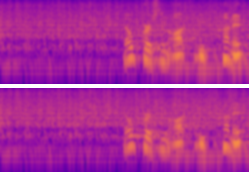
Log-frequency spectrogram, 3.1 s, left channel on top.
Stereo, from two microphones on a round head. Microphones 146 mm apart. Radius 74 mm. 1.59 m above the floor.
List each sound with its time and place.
0.0 s running water: 15° right (ahead or behind), 1.5 m
1.5 s a man speaking: 75° left (ahead or behind), 1.7 m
